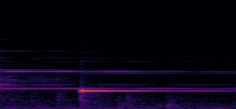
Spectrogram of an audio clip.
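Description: Concert grand piano playing a quiet, sparse passage of a contemporary piano sonata: held notes ring and fade, and one new note is struck about a second in and left to die away.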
